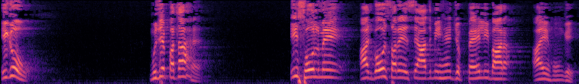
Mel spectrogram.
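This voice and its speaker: A man speaking as a motivational business seminar speaker in a large hall, emphatic and repetitive, with rhetorical questions and drawn-out stresses. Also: extremely high pitch, fairly bright tone, lo-fi sound.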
